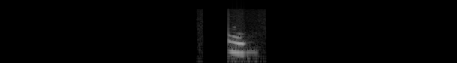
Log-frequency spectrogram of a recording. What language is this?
Santali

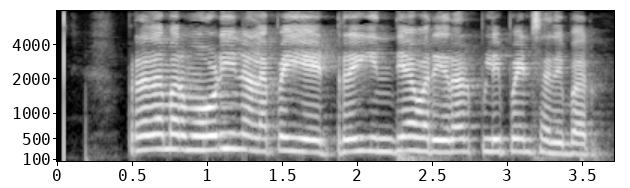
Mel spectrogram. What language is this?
Tamil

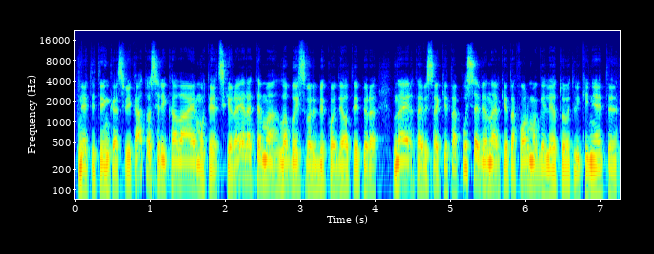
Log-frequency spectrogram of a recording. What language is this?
Lithuanian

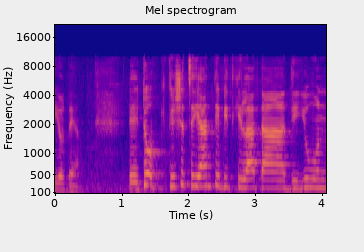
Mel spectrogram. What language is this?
Hebrew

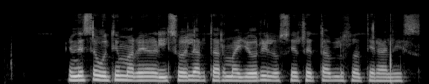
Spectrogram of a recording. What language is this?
Spanish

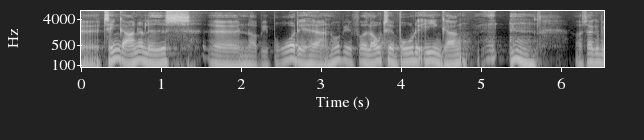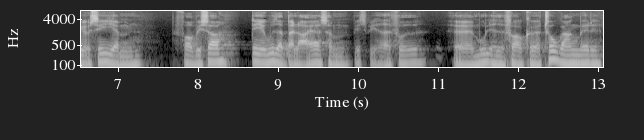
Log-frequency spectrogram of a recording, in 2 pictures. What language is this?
Danish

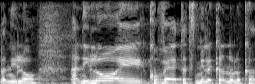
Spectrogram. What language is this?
Hebrew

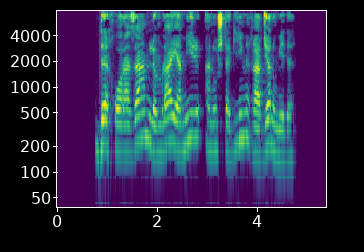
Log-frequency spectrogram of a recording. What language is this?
Pashto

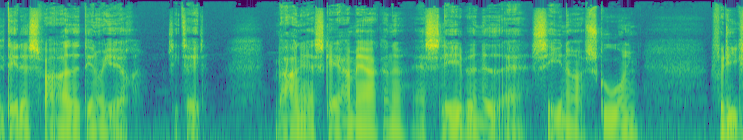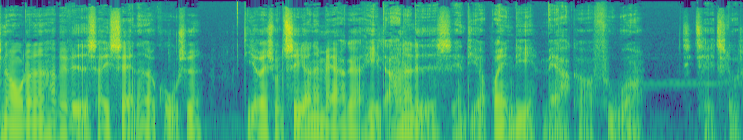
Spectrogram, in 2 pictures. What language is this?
Danish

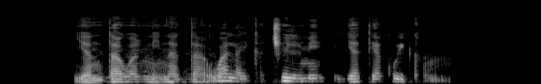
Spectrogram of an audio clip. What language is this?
Jauja Wanca Quechua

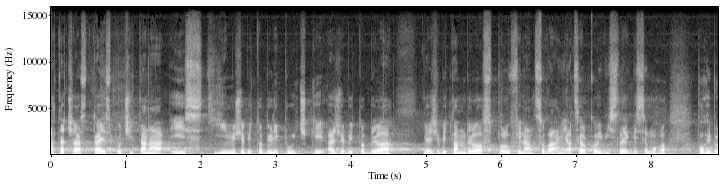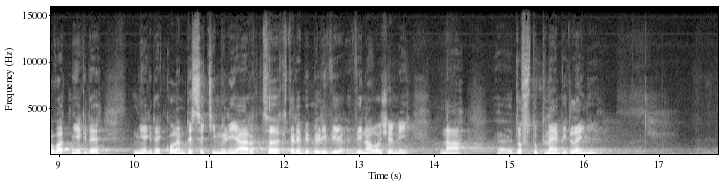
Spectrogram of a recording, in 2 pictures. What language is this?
Czech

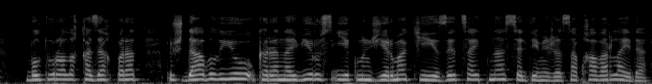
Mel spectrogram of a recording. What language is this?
Kazakh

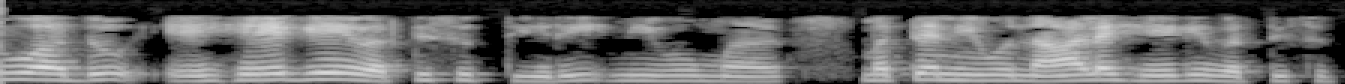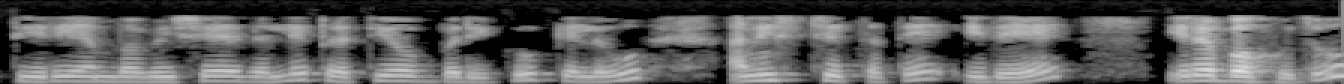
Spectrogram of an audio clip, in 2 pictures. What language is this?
Kannada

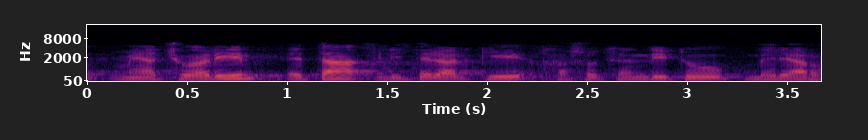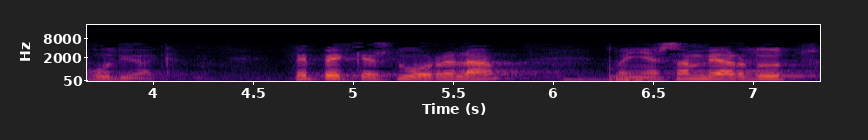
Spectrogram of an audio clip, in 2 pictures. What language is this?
Basque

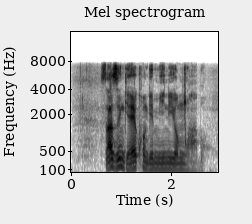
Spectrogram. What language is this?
Xhosa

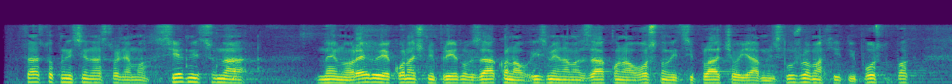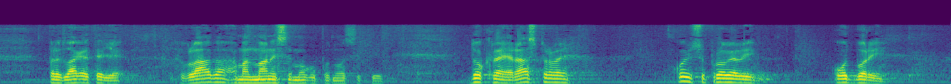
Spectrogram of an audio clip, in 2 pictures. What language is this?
Croatian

